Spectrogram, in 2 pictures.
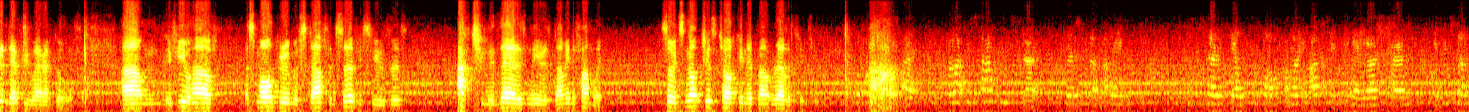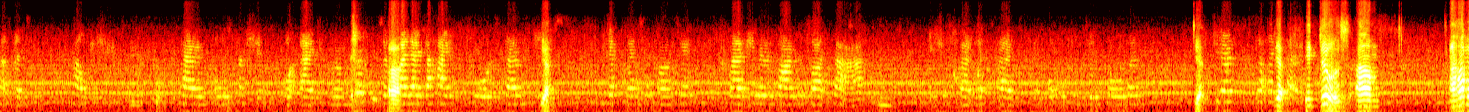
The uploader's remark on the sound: This is the second part of a lengthy keynote speech I gave to a group of care providers at their conference in Walsall, UK.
